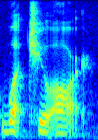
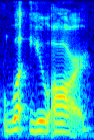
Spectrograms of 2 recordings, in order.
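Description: First: The t and y blend into a ch sound. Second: The t and y stay as separate sounds. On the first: "末尾这里的what 和you 可以做一个音的同化的处理，就会变成" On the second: "大家如果读成what you are, What you are 也是没有问题的"

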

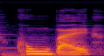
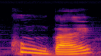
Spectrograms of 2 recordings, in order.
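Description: First: The first syllable has a high level tone. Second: The first syllable has a falling tone. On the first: The speaker calls it wrong. "可千万不要念成空白" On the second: The speaker calls it right. "是闲着没有被利用的，比如说空白"

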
